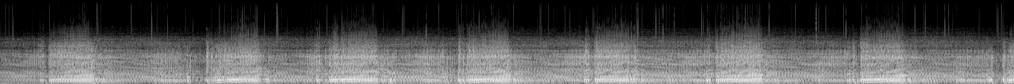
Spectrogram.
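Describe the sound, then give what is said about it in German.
A BMW racing machine's engine warming up before final practice laps, blipped again and again in a steady rhythm about once a second, each loud rev climbing in pitch and dropping back to a throbbing idle. “Die BMW von Max Deubel und Emil Hörner läuft für die letzten Trainingsrunden warm.”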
